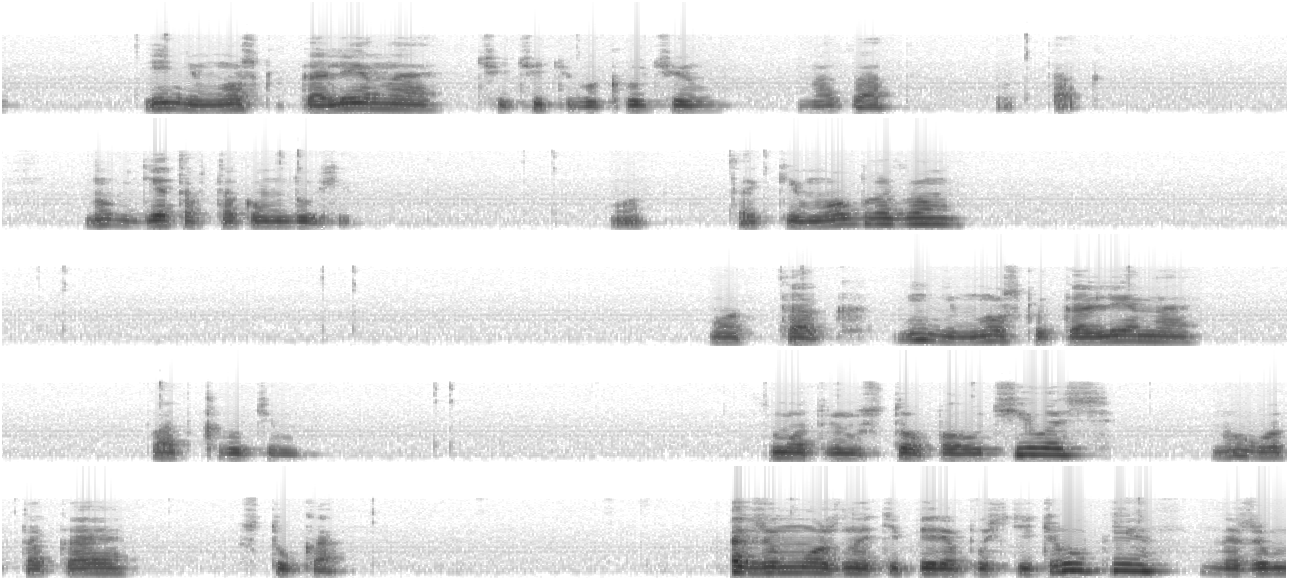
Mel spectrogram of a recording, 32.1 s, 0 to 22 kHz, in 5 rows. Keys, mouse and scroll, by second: 0.6 click, 3.3 click, 6.1-7.8 scroll up 2, 7.8 click, 9.0 click, 13.0 click, 14.4 click, 18.7 click, 21.5 click, 22.2 middle click, 23.5 middle click, 24.4-25.0 scroll down 2, 25.0 middle click, 26.0-26.4 scroll down 1, 26.8 middle click, 28.1 shift+middle click, 29.6 middle click, 31.3 click.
